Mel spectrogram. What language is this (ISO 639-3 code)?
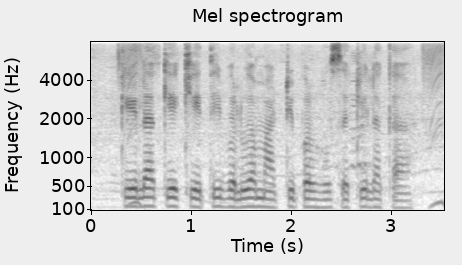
bho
